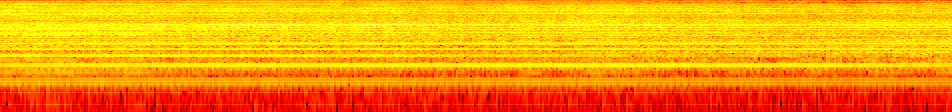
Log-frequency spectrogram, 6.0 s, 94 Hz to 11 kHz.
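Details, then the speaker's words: AEG MF 1400 KE router (same as Ridgid R2930), bought 2017, after replacing both bearings (main bearing was worn): steady high whine with even pitch, no rumble or rattle; works as well as it used to. "and now the router is finally back in action and it works as well as it used to"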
